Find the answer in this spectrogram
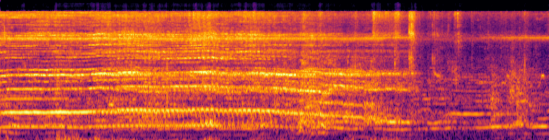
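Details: Crow of a champion-line jumbo pelung cockerel just past its moult and suffering a rattling throat: one sustained, rich, slightly wavering crow lasting several seconds before it fades.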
